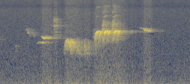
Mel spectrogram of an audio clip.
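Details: A short, varied nightingale phrase at night near Dresden: a few scattered high chirps, a burred lower note, then a brighter warbling note and a fading high whistle, over quiet background.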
